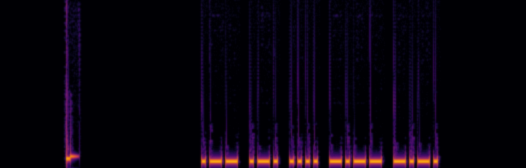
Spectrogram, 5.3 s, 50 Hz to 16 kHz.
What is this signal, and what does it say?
Morse code, heard as a keyed tone, about 30 wpm, 690 Hz. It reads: WRHYC
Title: Code Groups - 5 Letters - 30wpm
